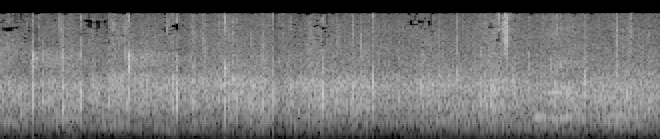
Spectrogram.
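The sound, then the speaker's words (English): A crowd claps steadily in a round of applause, dense overlapping hand claps at a fairly loud, even level for a few seconds, with no clear voices over it. “Round of applause.”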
